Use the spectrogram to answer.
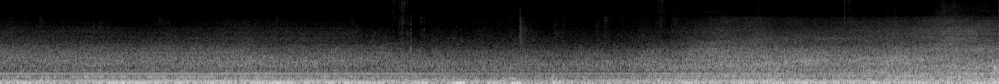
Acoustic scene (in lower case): bus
